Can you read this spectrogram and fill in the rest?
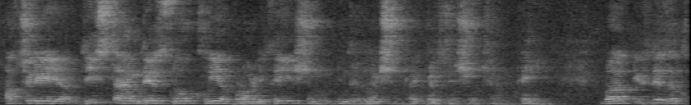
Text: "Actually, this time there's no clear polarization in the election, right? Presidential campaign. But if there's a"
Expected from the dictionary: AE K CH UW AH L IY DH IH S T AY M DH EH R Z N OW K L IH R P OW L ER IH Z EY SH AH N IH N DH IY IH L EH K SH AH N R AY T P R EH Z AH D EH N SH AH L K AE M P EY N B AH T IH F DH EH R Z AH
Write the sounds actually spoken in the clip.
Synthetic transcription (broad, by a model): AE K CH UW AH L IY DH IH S T AY M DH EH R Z N OW K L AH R P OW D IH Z EY SH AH N IH N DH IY IH L EH K SH AH N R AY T P R EH Z AH D EH N SH AH L K AE M P EY N B AH T IH F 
